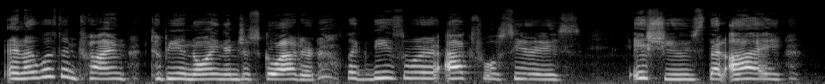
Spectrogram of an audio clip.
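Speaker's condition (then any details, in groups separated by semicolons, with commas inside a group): Cerebral palsy, severe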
